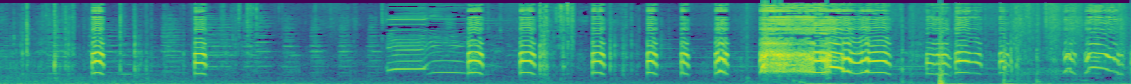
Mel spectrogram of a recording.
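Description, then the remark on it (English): A squeezed rubber chicken toy squawks over and over in short, bending honks, with one longer, louder strangled squawk midway, fairly loud with no talking. “This is where we do need a video, is watching you choking the chicken.”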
